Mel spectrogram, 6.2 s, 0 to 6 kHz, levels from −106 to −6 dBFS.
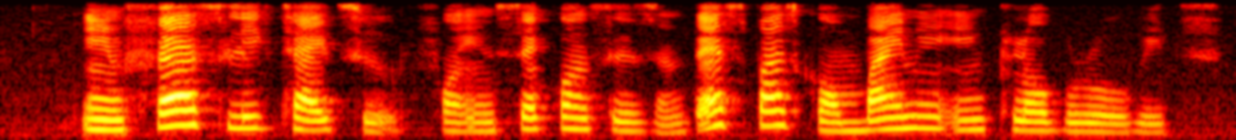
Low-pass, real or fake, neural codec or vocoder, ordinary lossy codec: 5.4 kHz; real; none; Opus, 64 kbps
